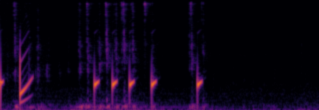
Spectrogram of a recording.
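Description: Short electronic menu blips chirp in quick succession.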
